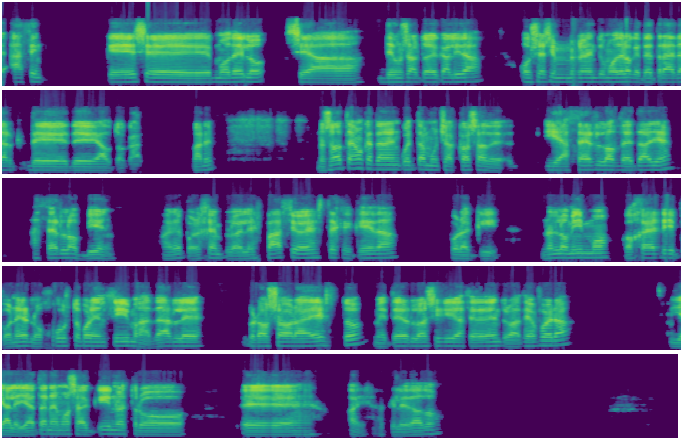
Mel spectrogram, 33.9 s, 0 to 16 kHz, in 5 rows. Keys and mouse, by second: 21.1 shift+middle click, 25.0 right click, 28.5 e, 31.1 ctrl+click, 31.5 right click, 31.8 ctrl+z, 33.7 g.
